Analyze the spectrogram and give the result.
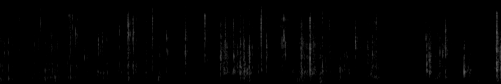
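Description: Long-nailed fingers press and smooth the wrinkled pages of an open, crumpled glossy paper magazine and turn a page. Dense, bright crinkling and crackling rises and falls in quick bursts with sharp snaps, and there is almost no low end.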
